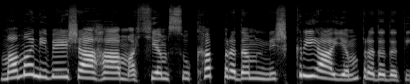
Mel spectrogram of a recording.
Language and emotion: Sanskrit, happy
